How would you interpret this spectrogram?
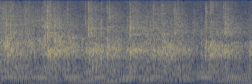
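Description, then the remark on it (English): An audience claps together as a clap offering to the Lord, a dense, steady wash of applause lasting a couple of seconds, with sustained low musical tones humming underneath. “And give the Lord a good clap offering, someone.”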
